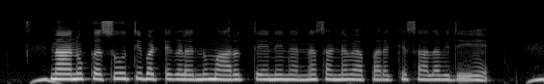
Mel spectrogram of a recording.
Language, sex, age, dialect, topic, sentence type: Kannada, female, 18-24, Mysore Kannada, banking, question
